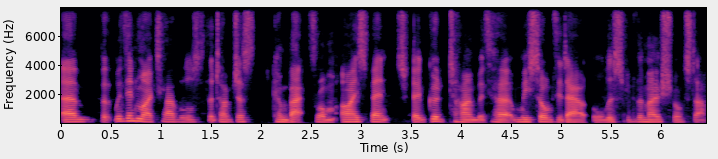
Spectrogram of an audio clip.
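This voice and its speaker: A woman with an English accent, very deep and low in pitch, at a fairly quick pace with monotone, flat intonation. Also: dry, close sound with no echo. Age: 60s. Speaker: widow. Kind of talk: interview. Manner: halting.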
